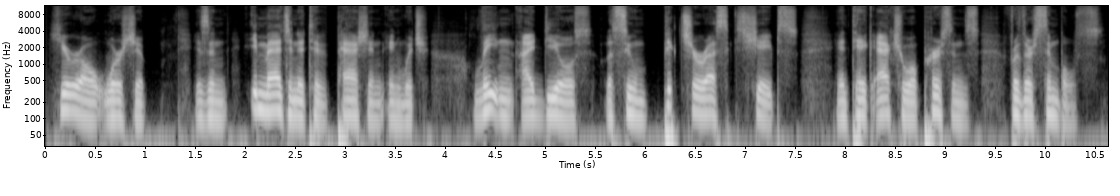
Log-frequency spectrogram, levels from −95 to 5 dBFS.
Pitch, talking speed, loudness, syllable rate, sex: 110 Hz, 115 wpm, -20 LUFS, 4.6 syllables/s, male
